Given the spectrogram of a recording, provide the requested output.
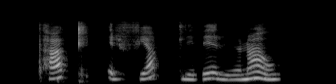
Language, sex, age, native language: Icelandic, male, 9, Icelandic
